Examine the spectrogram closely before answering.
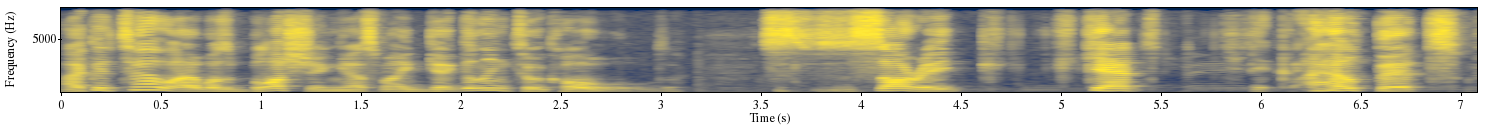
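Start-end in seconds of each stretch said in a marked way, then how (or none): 3.5-7.0 stammered apology. Acted. Apologising to the room mid-fit, stammering and high. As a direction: push the words out through a twitch. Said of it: "between the giggling".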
